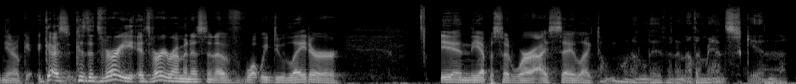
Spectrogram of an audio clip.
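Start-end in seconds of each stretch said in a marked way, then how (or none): 6.0-7.8 creepy, intense, very low, deep-voiced murmur. Retelling own creepy line from an episode: imitating own very low, intense voice. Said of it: "a very low voice, and, like, very intense".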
